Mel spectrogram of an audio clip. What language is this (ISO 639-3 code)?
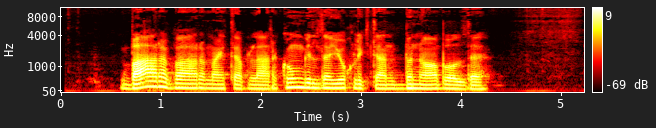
uzb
